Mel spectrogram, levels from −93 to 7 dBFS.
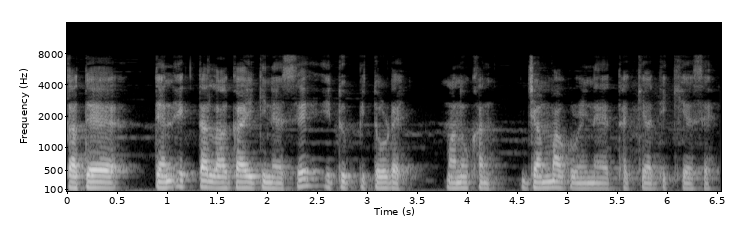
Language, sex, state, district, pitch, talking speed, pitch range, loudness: Nagamese, male, Nagaland, Dimapur, 125 Hz, 135 wpm, 115-130 Hz, -21 LUFS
